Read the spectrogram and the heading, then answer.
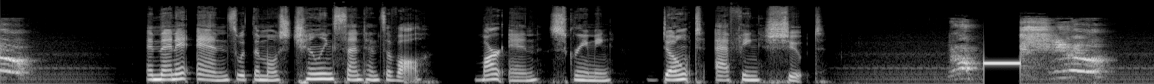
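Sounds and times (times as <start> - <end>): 
parrot mimicking agitated speech: 0.0 - 0.4, 9.5 - 11.2
speech: 1.5 - 8.3, 9.5 - 11.2
censor bleep tone: 9.8 - 10.3.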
